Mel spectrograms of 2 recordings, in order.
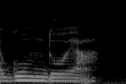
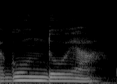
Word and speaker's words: gondoea: La gondola in veneziano è chiamata gondoea, quindi noi abbiamo questa pronuncia della L poco marcata, gondoea, quasi non si sente.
